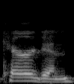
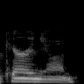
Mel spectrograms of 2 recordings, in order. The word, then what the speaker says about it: Carignan: My favorite though is Kerrigan for Carignan.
